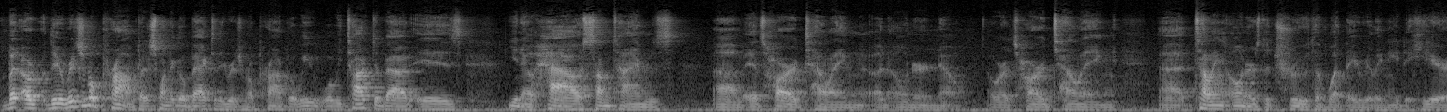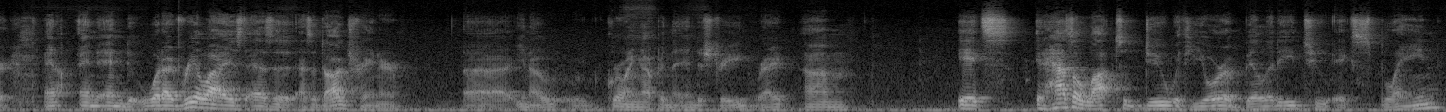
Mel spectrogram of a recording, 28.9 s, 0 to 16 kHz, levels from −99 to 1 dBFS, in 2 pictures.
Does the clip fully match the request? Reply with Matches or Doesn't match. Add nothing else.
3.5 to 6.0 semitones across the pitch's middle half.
Matches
